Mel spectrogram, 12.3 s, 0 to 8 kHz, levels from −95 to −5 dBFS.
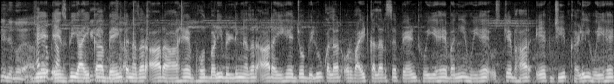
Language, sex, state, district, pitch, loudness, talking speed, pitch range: Hindi, male, Jharkhand, Jamtara, 120 Hz, -21 LUFS, 165 wpm, 115-125 Hz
